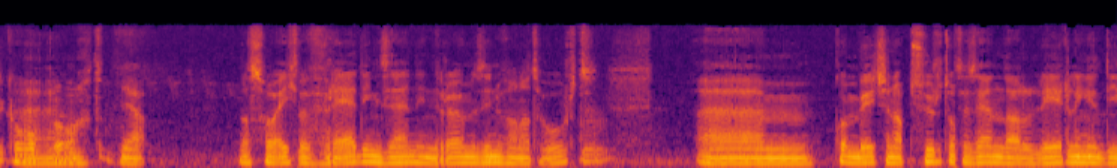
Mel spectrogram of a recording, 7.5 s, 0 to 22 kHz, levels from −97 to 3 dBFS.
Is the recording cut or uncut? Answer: cut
